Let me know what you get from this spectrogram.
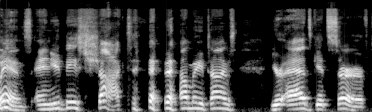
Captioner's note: laughs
